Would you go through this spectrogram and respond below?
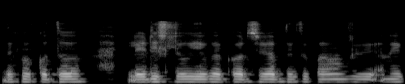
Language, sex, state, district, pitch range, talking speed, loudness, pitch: Bengali, male, West Bengal, Purulia, 120-125 Hz, 105 wpm, -29 LUFS, 120 Hz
